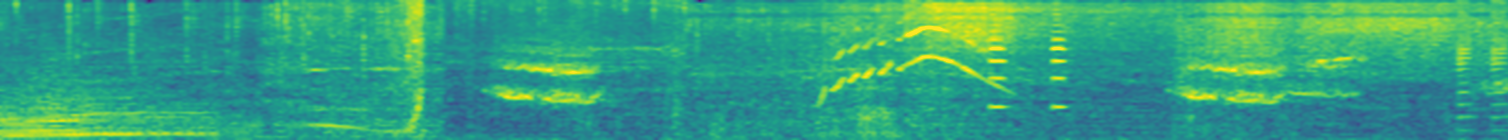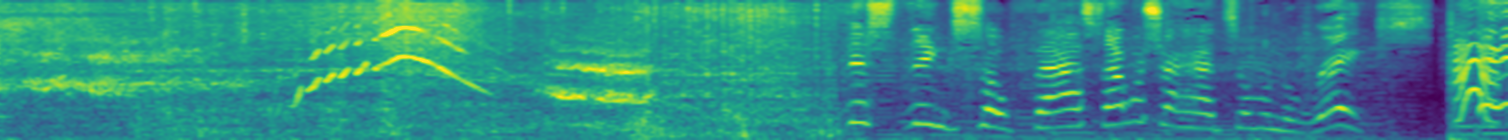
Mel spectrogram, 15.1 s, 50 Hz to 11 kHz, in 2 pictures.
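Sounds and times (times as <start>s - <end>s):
race car engine revving: 0.0s - 11.8s
tyre squeals: 1.5s - 11.8s.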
